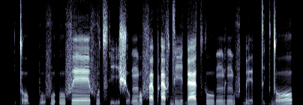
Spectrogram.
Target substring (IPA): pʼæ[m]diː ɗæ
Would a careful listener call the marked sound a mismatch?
yes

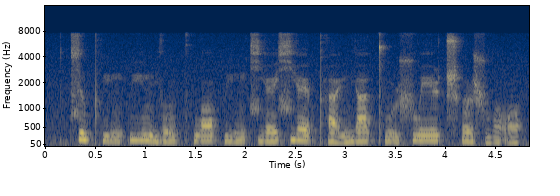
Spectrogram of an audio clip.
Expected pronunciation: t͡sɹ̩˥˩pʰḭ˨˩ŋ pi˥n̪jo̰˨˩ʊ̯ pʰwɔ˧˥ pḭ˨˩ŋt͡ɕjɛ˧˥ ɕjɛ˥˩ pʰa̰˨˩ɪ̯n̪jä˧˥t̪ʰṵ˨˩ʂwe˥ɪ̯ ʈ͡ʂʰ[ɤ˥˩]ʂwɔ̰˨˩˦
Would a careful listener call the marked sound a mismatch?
no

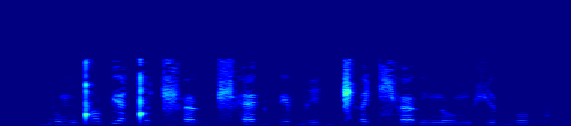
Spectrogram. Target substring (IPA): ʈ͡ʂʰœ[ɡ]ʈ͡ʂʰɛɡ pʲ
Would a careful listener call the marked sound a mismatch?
no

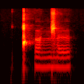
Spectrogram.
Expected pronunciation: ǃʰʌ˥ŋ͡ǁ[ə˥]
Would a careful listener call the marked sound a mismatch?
no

